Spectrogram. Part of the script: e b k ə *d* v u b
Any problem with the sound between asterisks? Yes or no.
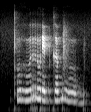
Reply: yes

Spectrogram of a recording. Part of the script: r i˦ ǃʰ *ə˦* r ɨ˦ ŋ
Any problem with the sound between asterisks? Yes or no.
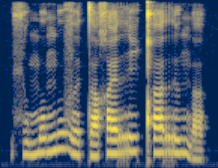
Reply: yes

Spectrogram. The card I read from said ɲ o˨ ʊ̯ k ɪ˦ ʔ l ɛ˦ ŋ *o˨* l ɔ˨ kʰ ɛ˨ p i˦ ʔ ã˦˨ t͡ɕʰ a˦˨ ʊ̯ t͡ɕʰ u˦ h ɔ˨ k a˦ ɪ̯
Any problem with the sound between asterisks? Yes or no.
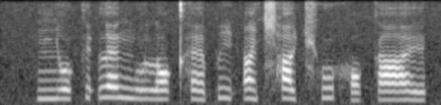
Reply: yes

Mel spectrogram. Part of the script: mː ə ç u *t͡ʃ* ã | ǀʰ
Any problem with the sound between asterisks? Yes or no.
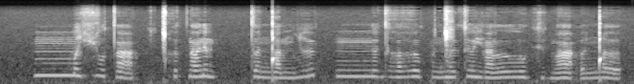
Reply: yes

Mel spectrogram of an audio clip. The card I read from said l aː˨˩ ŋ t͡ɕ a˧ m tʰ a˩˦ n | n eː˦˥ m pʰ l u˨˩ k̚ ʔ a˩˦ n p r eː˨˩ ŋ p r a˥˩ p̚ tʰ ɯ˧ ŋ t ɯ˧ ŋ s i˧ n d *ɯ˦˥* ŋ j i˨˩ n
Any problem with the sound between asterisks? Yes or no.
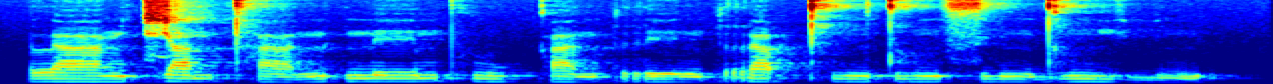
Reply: yes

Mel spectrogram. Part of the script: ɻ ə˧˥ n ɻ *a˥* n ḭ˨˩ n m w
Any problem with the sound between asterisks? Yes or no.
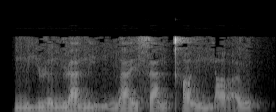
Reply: yes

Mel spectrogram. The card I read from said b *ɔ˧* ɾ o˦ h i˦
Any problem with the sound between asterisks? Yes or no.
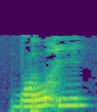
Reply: no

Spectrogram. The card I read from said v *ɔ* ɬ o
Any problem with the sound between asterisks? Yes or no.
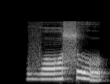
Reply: no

